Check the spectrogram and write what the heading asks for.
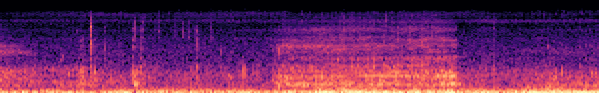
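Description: Shakespeare Ugly Stik spinning reel whirring for about a second midway while a hooked fish is being played, over heavy wind buffeting the microphone, with a few small handling clicks early on.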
